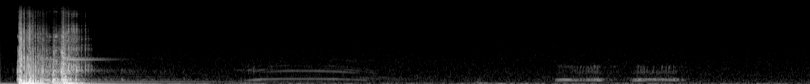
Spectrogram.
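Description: A single shotgun blast, the loudest sound, dying away within about a second. After it come a faint low wavering tone about two to three seconds in and two short low sounds near six seconds.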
